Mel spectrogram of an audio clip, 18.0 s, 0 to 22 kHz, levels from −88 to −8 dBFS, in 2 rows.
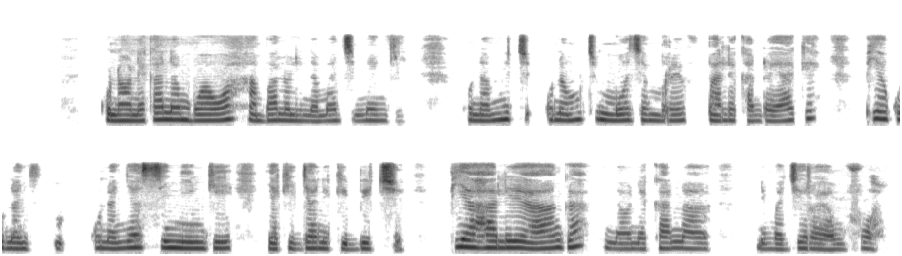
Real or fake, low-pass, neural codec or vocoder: real; 7.2 kHz; none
